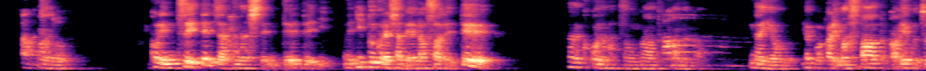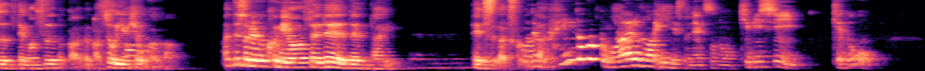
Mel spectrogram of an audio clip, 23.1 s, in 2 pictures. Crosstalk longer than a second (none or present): none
